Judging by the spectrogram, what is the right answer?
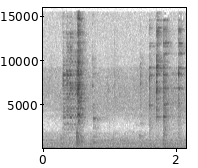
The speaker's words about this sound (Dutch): Deksel een beetje schuin erop. Zodat hij niet eh, helemaal afkoelt.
